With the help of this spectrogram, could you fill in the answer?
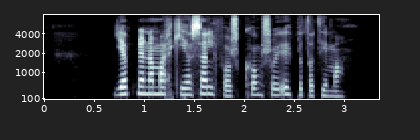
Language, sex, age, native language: Icelandic, female, 20-29, Icelandic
